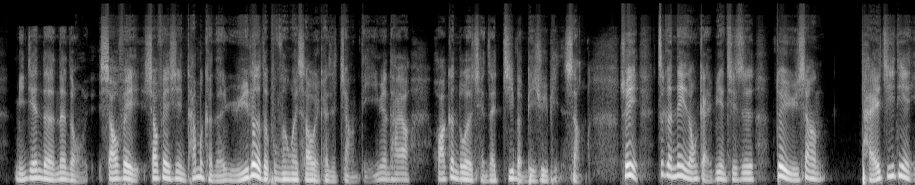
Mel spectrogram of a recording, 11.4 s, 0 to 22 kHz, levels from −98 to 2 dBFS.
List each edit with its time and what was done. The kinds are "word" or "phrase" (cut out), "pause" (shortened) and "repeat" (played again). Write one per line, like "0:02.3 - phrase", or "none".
none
